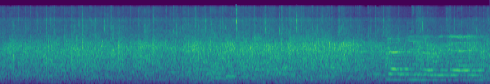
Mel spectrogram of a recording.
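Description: A large crowd cheers and whoops in an echoing hall.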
